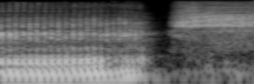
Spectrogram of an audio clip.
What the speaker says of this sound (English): they snuck up to Jack, who was snoring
